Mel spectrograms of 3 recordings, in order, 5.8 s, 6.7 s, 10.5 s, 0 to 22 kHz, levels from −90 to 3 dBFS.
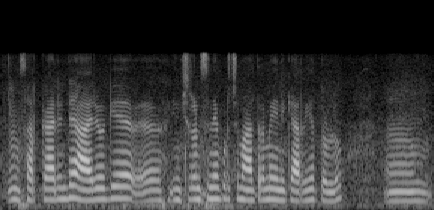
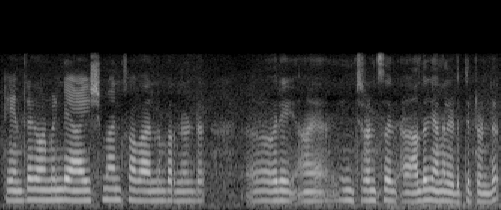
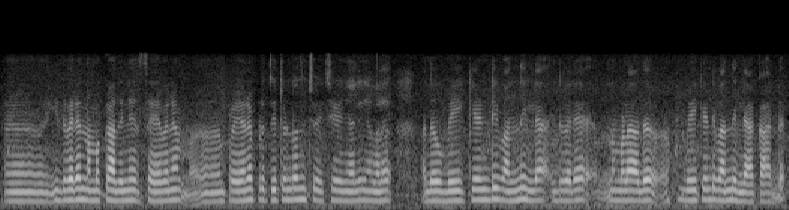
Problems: background sounds at intervals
